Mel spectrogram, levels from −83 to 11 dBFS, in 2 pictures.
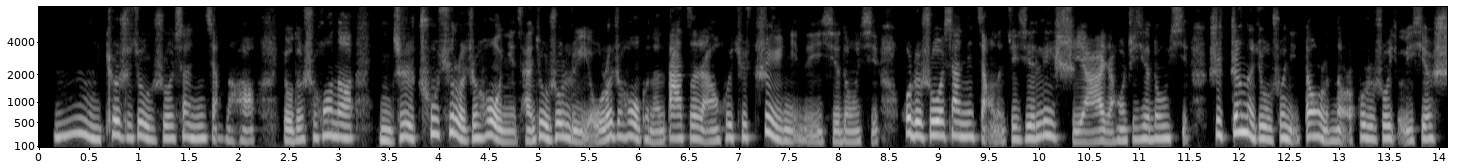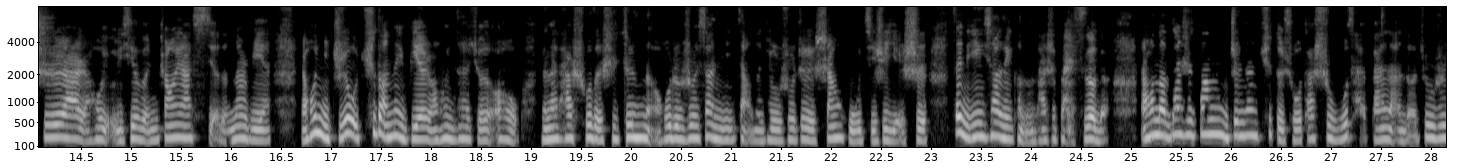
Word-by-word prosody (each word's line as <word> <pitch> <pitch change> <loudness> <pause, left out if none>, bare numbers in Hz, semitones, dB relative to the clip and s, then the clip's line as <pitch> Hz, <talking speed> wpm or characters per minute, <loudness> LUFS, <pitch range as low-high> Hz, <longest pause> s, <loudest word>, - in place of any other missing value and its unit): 嗯， 250 -3 +1
确 275 -1 +3
实 225 -2 -4
就 225 -3 +2
是 - - -5
说 215 0 0
像 215 -1 0
你 220 - +2
讲 215 -1 -8
的 190 - -8
哈。 175 +1 -6 0.3
有 185 -1 +2
的 190 +2 -1
时 230 - -5
候 260 +3 +1
呢， 225 -3 +2 0.2
你 185 -3 +1
是 230 +5 +1
出 290 +7 0
去 310 +3 +1
了 210 -9 +4
之 220 +4 +1
后， 235 -1 +5
你 165 -1 -3
才 175 +1 -2
就 245 - +2
是 220 - +5
说 245 - +3
旅 180 -7 +1
游 - - -2
了 235 - +3
之 245 - -3
后， 240 -1 +2
可 200 - -6
能 165 -1 -4
大 220 +3 +1
自 220 0 -1
然 180 -3 -1
会 230 +3 -1
去 230 +1 -3
治 290 +7 +1
愈 205 - +1
你 180 -2 -2
的 - - -8
一 - - -5
些 165 0 -5
东 165 0 -3
西， 170 -1 -10 0.2
或 300 -2 +5
者 255 - +7
说 265 +2 +6
像 255 0 +1
你 240 - 0
讲 230 - -5
的 - - -7
这 205 +4 -3
些 215 +2 +1
历 250 +3 +2
史 220 -7 -5
呀， 165 +1 -1
然 165 -2 -5
后 185 -1 -1
这 200 - -7
些 205 +1 0
东 215 +1 +1
西 230 +1 -7 0.2
是 275 - 0
真 315 +7 +5
的 280 - +5
就 215 -2 +2
是 190 - -6
说 225 - +2
你 190 -3 -1
到 240 +4 +2
了 180 - 0
那 180 +1 -2
儿， - - -6
或 230 - +1
者 210 - +1
说 220 +2 +1
有 215 - -8
一 175 - -1
些 210 +3 -1
诗 230 +2 -1
啊， 215 -2 +4
然 170 -2 -4
后 200 +1 -2
有 - - -6
一 175 - -1
些 210 +4 -1
文 180 0 -2
章 220 +2 -1
呀， 225 -1 +1
写 220 - -8
的 - - -7
那 200 +4 +1
儿 215 - +1
边， 180 -1 0 0.3
然 180 - 0
后 305 - +5
你 280 -7 +7
只 220 +2 -4
有 280 -3 +6
去 245 +8 -5
到 310 - +4
那 240 -1 +3
边， 205 0 +2
然 180 -1 -1
后 210 +3 0
你 205 - +1
才 205 0 -2
觉 190 -2 -6
得， 180 - -2
哦， 190 -5 -4 0.2
原 195 0 +2
来 205 - +3
它 215 +1 0
说 225 +1 -1
的 195 -3 +2
是 205 +2 -4
真 225 +2 +4
的。 - - +4
或 215 +2 +1
者 210 -1 +2
说 215 +2 +1
像 215 -2 0
你 190 0 -4
讲 200 - -7
的 175 -1 -5
就 185 -1 -2
是 - - -9
说 190 +1 -3
这 200 +1 -3
个 180 -2 0
珊 215 +5 -1
瑚 175 -4 -2
其 170 -1 -6
实 185 +1 -2
也 170 -1 -3
是 180 -2 -2 0.2
在 315 - +7
你 240 - +4
印 240 +1 +3
象 245 0 +1
里 205 - +2
可 195 -2 -4
能 160 0 -6
它 180 +2 -6
是 200 - -8
白 205 +1 -6
色 205 0 +3
的， 175 -1 -4 0.3
然 210 - +2
后 265 - +5
呢， 270 - +7
但 280 +3 0
是 270 - 0
当 280 +1 +2
你 - - +3
真 255 +2 0
正 260 0 0
去 265 +5 -10
的 190 -8 -2
时 185 - -11
候， 180 - -1
它 205 - -6
是 215 +1 -5
五 210 +3 -1
彩 235 - -13
斑 190 +1 -3
斓 175 -2 -3
的。 - - -7
就 225 +1 0
是 215 - 0
215 Hz, 370 characters per minute, -22 LUFS, 185-235 Hz, 0.3 s, 者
